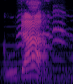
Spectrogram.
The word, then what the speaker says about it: Gouda: Wearing Gouda with a hard G. Gouda. Ah, so like everybody else. I mean, you're allowed to say it wrong. I won't stop you. But the cheese ain't made of goo.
